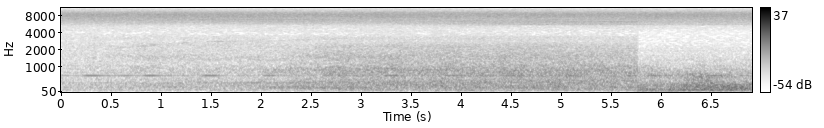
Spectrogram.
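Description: Seibu 6000-series electric train pulling slowly into the station round a curve, its running rumble growing steadily louder and swelling near the end. A level-crossing warning bell rings in even repeated beeps throughout.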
